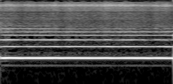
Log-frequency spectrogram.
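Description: Silver concert flute holding a single steady B-flat for four counts: one long, even note that starts cleanly with no change in pitch.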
